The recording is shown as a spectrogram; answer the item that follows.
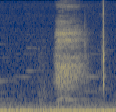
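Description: A woman's short, breathy sigh about a second in, over a steady low hum.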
